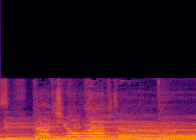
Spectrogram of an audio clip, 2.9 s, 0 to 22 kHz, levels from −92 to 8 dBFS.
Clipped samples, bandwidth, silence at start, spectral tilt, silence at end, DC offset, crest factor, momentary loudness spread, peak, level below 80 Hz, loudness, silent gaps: under 0.1%; 10 kHz; 0 s; -6.5 dB/octave; 0 s; under 0.1%; 14 dB; 4 LU; -2 dBFS; -44 dBFS; -16 LUFS; none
